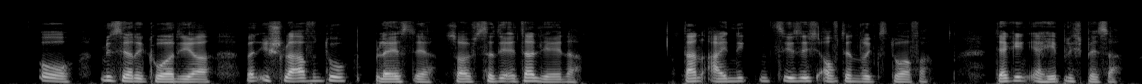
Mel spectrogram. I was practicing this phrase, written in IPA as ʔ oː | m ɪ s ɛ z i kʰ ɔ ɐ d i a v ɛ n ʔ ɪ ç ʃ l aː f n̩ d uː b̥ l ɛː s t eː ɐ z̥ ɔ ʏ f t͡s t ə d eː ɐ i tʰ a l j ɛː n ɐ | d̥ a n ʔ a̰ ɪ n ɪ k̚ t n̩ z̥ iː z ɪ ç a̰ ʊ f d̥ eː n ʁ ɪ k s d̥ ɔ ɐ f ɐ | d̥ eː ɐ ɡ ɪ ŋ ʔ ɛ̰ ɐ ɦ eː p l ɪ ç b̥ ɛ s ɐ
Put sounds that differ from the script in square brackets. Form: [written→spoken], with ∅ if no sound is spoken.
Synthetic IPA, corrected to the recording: ʔ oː | m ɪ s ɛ [z→ʁ] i kʰ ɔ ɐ d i a v ɛ n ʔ ɪ ç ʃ l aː f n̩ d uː b̥ l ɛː s t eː ɐ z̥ ɔ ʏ f t͡s t ə d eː ɐ i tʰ a l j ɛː n ɐ | d̥ a n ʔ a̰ ɪ n ɪ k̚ t n̩ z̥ iː z ɪ ç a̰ ʊ f d̥ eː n ʁ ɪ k s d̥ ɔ ɐ f ɐ | d̥ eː ɐ ɡ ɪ ŋ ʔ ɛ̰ ɐ ɦ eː p l ɪ ç b̥ ɛ s ɐ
